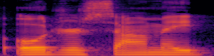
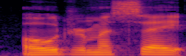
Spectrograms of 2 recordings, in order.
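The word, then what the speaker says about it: Odrisamer: The matchup is amazing against Odrsame Despaigne. Proud of myself for saying that correctly. Odrsame, all right, first time I said it right, second time I did not.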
